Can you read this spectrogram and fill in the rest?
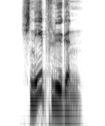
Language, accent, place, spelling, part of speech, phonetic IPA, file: German, Germany, Berlin, Schneepflügen, noun, [ˈʃneːˌp͡flyːɡn̩], De-Schneepflügen.ogg
- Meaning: dative plural of Schneepflug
